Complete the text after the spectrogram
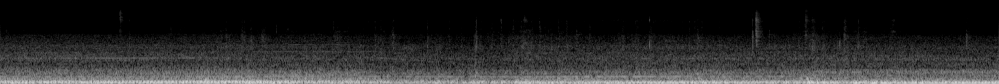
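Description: A bus engine rumbles low and steady while driving.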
